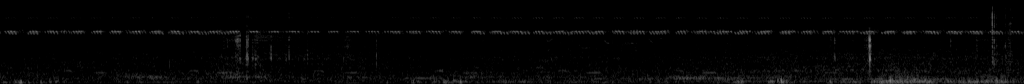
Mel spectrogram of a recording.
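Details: ['High, even trilling of crickets in rural Salzburg, Austria, in April 2018, recorded on a bike ride. The thin, continuous shrill note holds steady, with soft rustling and occasional faint clicks beneath.']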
